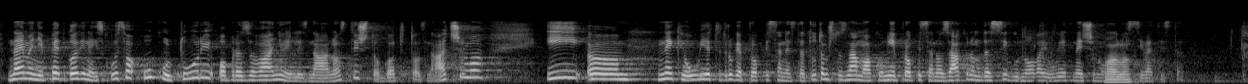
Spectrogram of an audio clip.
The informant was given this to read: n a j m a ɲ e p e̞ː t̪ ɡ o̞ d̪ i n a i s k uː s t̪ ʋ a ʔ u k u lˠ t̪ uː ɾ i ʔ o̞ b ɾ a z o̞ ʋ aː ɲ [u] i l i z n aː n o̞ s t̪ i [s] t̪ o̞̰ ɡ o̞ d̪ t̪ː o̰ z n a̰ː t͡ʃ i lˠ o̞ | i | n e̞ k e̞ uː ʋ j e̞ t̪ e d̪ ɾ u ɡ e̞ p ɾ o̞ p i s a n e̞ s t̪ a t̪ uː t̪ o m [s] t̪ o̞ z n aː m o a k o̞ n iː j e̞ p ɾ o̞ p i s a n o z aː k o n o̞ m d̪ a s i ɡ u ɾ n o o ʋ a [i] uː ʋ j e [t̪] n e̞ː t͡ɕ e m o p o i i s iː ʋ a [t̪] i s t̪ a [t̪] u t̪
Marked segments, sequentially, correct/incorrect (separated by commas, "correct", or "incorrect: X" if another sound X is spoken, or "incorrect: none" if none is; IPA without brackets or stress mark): correct, incorrect: ʃ, incorrect: ʃ, incorrect: j, correct, correct, correct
